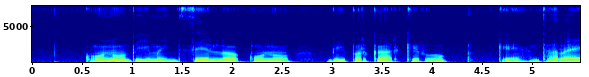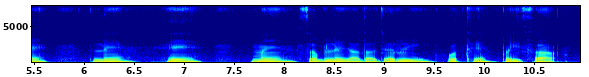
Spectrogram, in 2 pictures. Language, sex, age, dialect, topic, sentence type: Chhattisgarhi, male, 18-24, Northern/Bhandar, banking, statement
